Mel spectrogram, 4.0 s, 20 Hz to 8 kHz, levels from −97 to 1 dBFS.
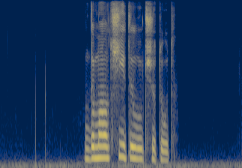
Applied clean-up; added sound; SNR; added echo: neural diffusion model UNIVERSE++.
